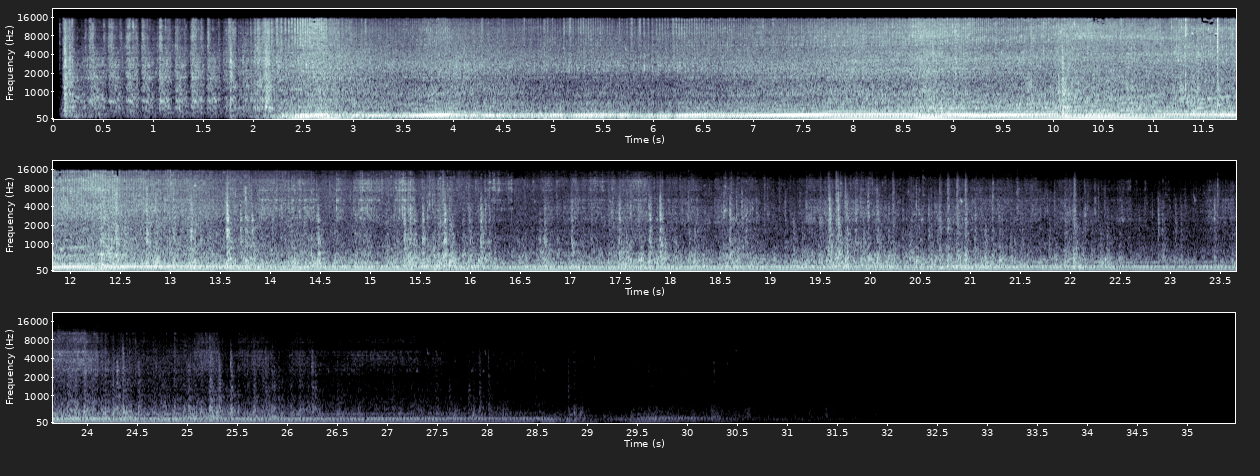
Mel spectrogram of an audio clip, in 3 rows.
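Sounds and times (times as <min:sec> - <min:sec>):
army jeep engine starting and idling: 0:00.0 - 0:30.2.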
